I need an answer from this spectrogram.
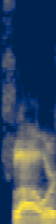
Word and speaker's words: flour: you working on pronunciation this flour sounds exactly the same as the beautiful flowers you might see in spring F low-40s on it is the same okay so this is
